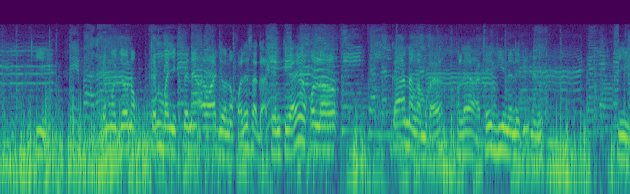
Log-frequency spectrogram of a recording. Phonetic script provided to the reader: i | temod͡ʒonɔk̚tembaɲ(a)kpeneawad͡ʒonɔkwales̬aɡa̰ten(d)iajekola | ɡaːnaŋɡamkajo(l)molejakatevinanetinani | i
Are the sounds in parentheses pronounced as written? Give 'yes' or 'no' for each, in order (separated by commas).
no, no, no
